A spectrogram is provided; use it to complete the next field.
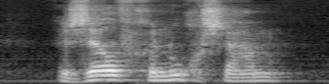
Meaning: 1. self-sufficient, autarkic 2. self-satisfied, smug, complacent (quality of being overly pleased with oneself and one's actions)
- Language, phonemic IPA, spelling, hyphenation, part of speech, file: Dutch, /ˌzɛlf.xəˈnux.saːm/, zelfgenoegzaam, zelf‧ge‧noeg‧zaam, adjective, Nl-zelfgenoegzaam.ogg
